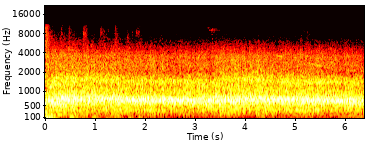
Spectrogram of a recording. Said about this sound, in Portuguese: Flamengo vence o Bahia e torcida solta pela primeira vez o grito de é campeão.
